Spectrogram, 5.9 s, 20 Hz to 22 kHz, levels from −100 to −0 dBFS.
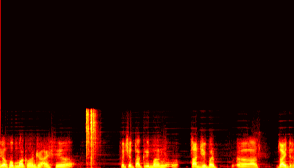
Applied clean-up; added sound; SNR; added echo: neural mask model DeepFilterNet 3.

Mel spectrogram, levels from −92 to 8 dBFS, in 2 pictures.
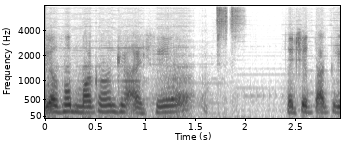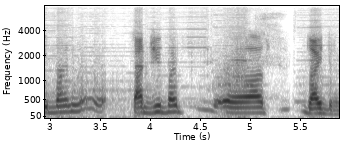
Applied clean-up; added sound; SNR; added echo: neural separator model SepFormer DNS4.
